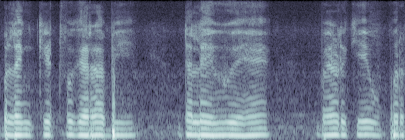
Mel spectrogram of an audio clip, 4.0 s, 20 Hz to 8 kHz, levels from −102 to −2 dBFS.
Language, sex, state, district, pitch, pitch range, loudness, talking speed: Hindi, male, Haryana, Jhajjar, 135 Hz, 135-140 Hz, -20 LUFS, 150 wpm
